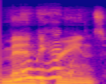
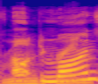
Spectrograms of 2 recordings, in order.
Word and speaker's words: Mondegreens: No, no, we Mandagreens or Mondegreens. Mondegreens, that's right. Oh, can't pronounce that.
